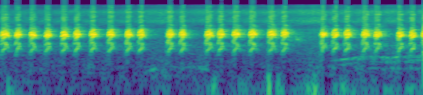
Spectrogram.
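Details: Yellow-vented bulbul chattering loudly as a trapping lure: quick bright notes in short clusters, with low thumps beneath.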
